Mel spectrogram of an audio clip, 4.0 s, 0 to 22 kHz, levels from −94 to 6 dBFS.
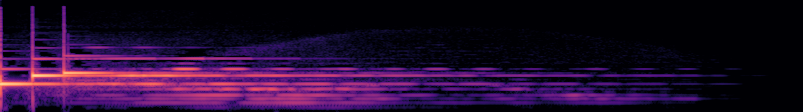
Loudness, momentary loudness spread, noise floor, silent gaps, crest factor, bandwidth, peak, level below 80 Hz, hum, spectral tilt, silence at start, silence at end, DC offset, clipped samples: -14 LUFS; 26 LU; -77 dBFS; none; 20 dB; 10.5 kHz; 0 dBFS; -90 dBFS; none; 0.5 dB/octave; 0 s; 2.35 s; under 0.1%; under 0.1%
